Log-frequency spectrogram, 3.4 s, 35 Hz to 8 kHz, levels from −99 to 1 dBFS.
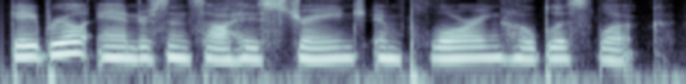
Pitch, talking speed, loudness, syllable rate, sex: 195 Hz, 140 wpm, -17 LUFS, 5.0 syllables/s, female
